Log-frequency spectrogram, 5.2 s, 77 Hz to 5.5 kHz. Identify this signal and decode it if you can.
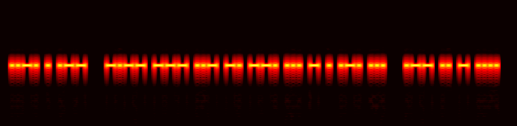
Morse code, heard as a keyed tone, about 40 wpm, 600 Hz. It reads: FEW YOUNGSTERS WITH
